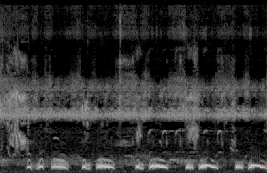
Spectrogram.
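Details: Spotted dove used as a decoy, cooing to call in wild birds: a steady series of short, mellow, hollow coos rising and falling, about one per second, with a thin constant high whine throughout.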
